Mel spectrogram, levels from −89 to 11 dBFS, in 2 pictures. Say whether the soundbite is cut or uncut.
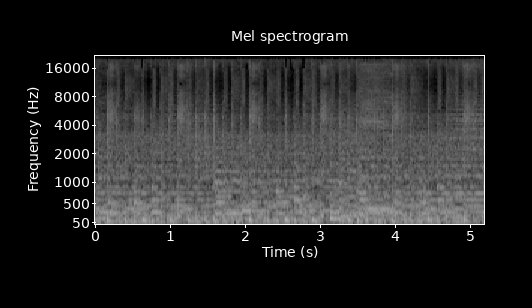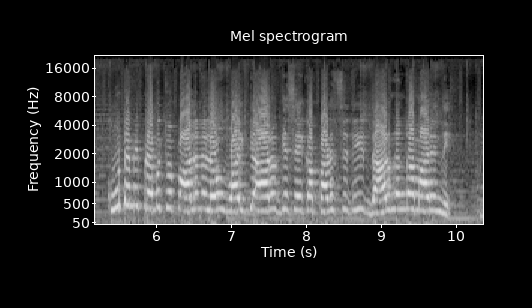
uncut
